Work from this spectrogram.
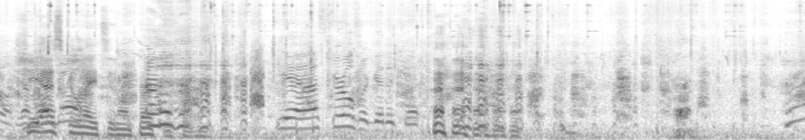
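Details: Scuffle at a dog park, where a female Husky bites at the heel of Winston, a large male, beside a young American Bulldog mix. Rapid overlapping yelps and snarling barks, several dogs together, people talking.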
